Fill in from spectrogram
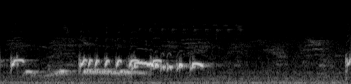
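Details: Lure song of a zebra dove: a short low coo, then a fast rattling string of clipped, bubbling notes swelling louder before stopping abruptly.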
